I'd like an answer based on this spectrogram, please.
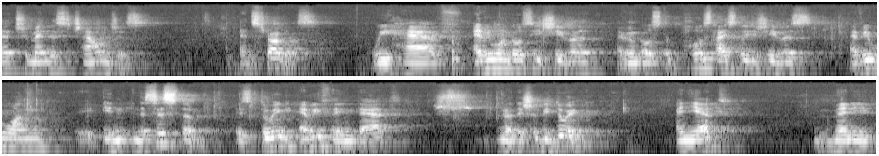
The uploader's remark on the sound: Delivered at a Madraigos event. Delivered at a Madraigos event.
